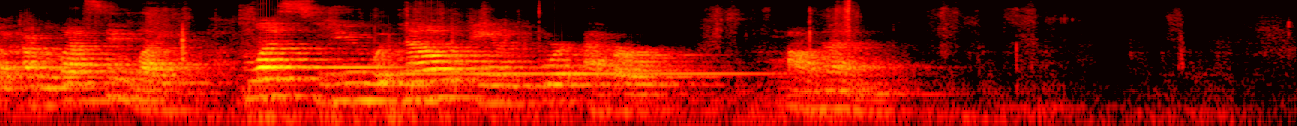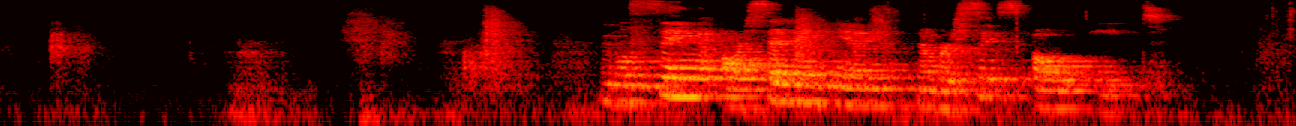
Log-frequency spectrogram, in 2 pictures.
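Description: A woman chants in a clear singing voice in a reverberant room.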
